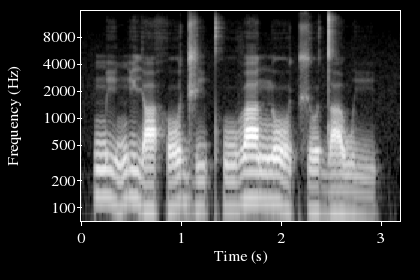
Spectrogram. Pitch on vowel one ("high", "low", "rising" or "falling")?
falling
